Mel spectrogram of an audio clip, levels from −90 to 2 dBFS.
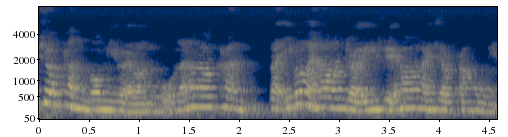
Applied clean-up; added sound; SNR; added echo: none; none; none; none.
